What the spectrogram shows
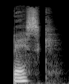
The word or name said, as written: bask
